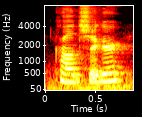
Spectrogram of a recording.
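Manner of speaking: ordinary delivery, nothing marked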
